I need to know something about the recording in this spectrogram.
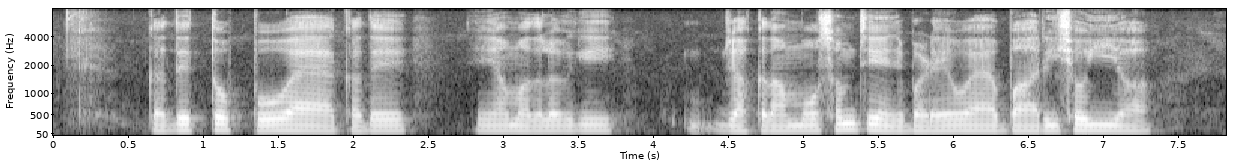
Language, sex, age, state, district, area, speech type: Dogri, male, 18-30, Jammu and Kashmir, Samba, rural, spontaneous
